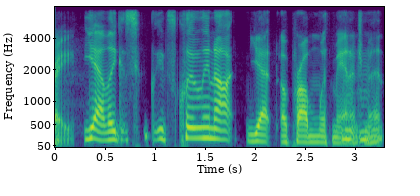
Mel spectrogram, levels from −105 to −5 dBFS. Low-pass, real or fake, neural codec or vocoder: 7.2 kHz; real; none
